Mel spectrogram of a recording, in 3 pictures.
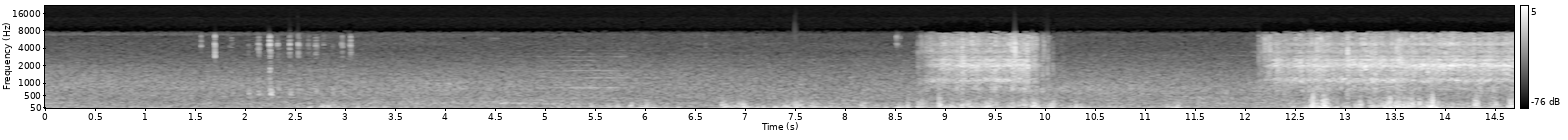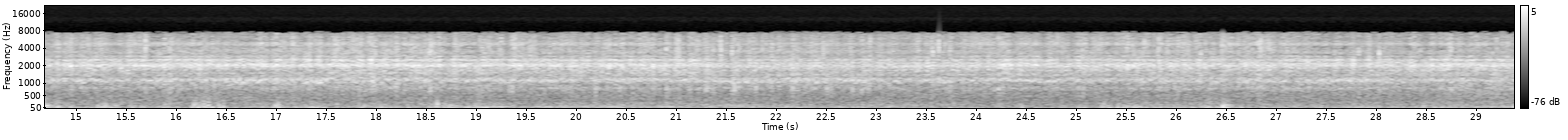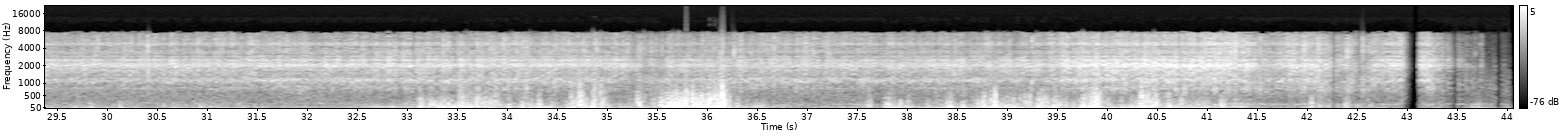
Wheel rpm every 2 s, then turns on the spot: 0, 0, 0, 0, 20, 10, 40, 70, 70, 70, 70, 70, 70, 70, 70, 70, 70, 60, 60, 70, 100, 40.
none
